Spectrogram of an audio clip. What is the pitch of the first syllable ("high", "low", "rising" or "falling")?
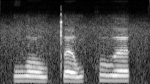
low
